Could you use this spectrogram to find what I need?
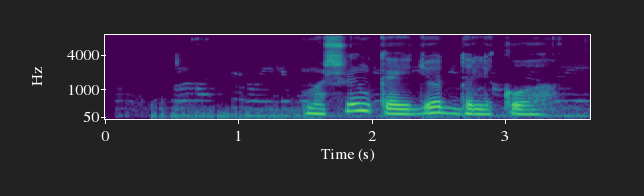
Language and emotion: Russian, neutral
